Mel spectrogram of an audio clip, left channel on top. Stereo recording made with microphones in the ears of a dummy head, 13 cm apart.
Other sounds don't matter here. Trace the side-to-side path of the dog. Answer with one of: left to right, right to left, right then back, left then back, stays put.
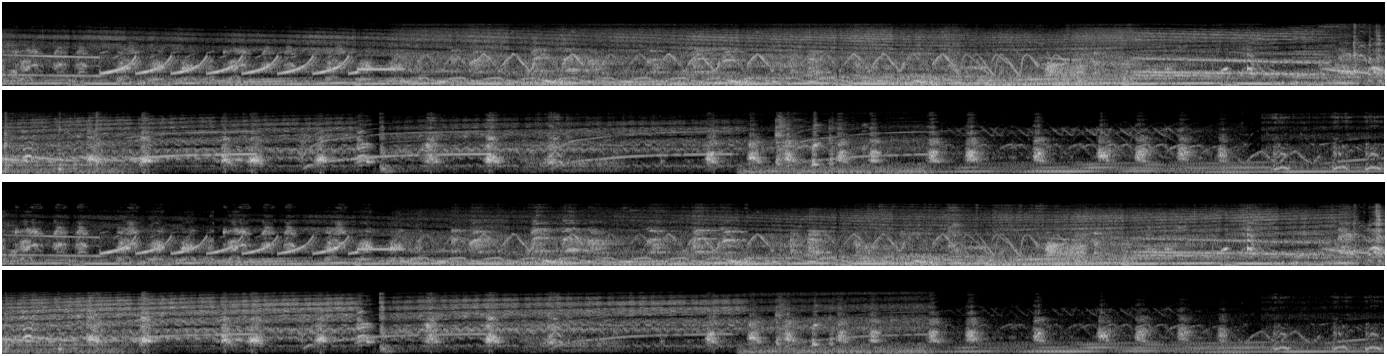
right to left.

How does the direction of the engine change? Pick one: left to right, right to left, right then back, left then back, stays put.
left to right.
